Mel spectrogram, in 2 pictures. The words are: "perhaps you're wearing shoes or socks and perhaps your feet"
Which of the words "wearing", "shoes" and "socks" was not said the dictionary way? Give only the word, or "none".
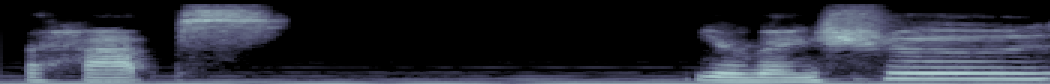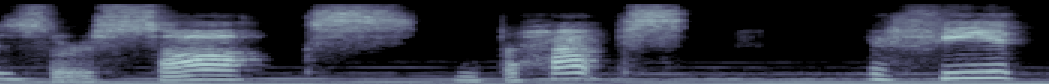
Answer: wearing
